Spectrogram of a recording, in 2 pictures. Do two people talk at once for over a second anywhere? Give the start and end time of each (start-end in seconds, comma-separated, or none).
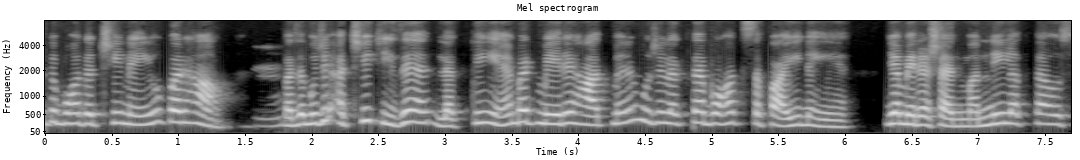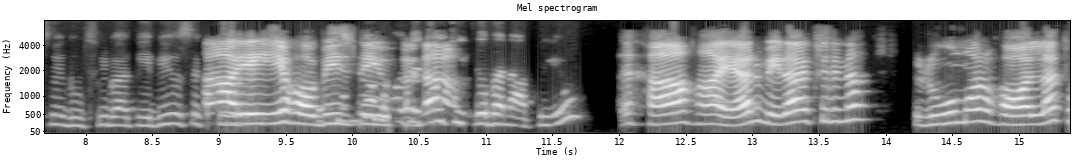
8.9-10.7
